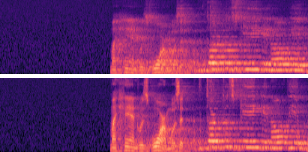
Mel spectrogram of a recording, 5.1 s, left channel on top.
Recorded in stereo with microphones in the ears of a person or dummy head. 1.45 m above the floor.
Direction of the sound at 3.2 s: 80° right.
